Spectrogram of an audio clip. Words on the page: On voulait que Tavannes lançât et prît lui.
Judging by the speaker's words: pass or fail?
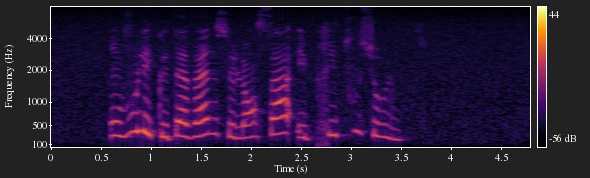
fail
